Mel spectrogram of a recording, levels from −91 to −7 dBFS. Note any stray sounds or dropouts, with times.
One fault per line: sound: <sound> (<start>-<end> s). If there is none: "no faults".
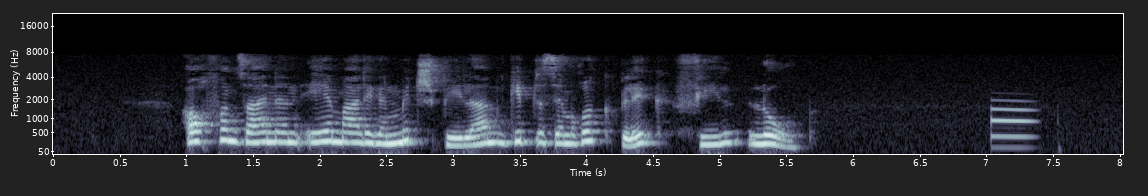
sound: chirp (7.0-7.4 s)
